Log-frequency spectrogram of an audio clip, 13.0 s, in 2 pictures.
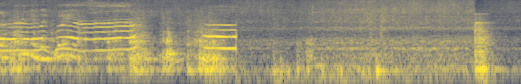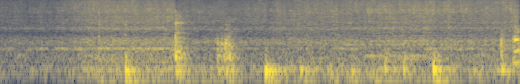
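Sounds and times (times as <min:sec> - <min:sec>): food sizzling in a pan: 0:00.0 - 0:13.0
kitchen knocks: 0:00.1 - 0:04.0.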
